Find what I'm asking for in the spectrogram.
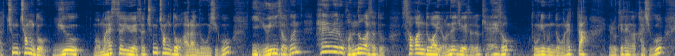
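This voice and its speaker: A man's voice: fairly high pitch, warm tone. A man giving an exam-prep history lecture, chatty and playful, building mnemonic wordplay as he teaches.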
